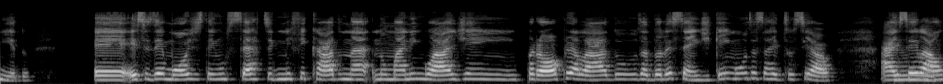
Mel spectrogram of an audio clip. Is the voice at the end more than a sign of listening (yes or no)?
no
